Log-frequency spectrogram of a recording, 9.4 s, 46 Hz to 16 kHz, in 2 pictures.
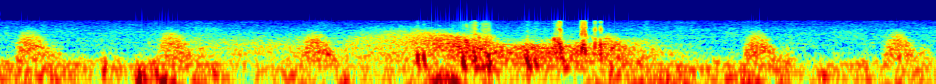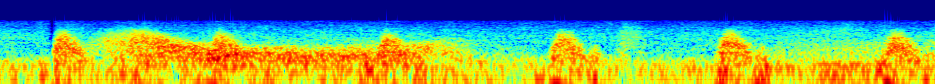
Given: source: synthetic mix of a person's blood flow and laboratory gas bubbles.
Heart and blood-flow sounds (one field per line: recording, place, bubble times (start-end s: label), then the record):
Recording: Doppler ultrasound of blood flow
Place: subclavian vein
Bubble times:
2.05-2.17 s: bubbles
2.25-2.50 s: bubbles
2.61-3.03 s: bubbles
From the record:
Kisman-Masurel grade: 213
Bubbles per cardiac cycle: several, 3 to 8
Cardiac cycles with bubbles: 1 to 10%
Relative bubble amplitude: loud (0.450 to 0.775)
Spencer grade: 1 (occasional bubble signal discernible with the cardiac motion signal, with majority of cardiac periods free of bubbles)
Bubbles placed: anywhere in the cardiac cycle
